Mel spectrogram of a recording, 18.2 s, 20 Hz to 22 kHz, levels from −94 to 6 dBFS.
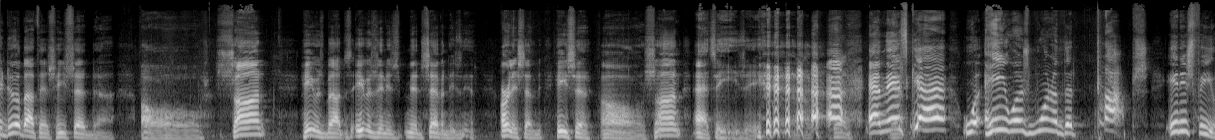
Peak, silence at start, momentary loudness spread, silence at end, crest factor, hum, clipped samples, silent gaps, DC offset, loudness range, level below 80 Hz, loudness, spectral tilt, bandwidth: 0 dBFS; 0 s; 17 LU; 0 s; 18 dB; none; under 0.1%; none; under 0.1%; 8 LU; -48 dBFS; -17 LUFS; -5 dB/octave; 19.5 kHz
